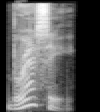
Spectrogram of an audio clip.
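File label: "brassie", British English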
